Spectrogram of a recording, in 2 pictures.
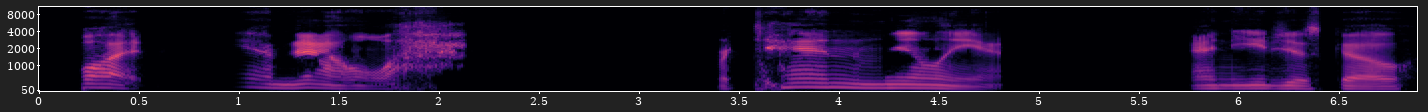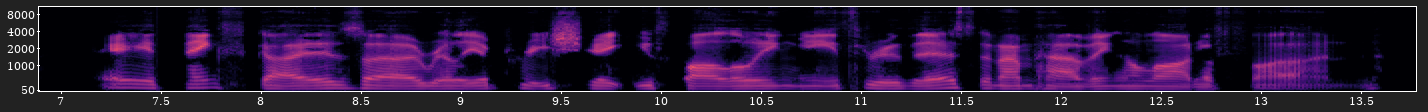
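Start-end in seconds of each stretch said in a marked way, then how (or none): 7.2-13.6 flat, very monotone, faster delivery. Imitating a creator thanking followers at 10 million, super monotone. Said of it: "What was that actor's name that was like super monotone?".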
